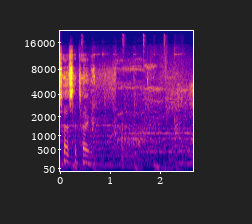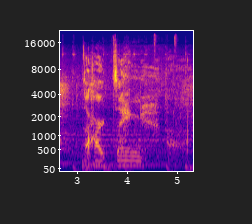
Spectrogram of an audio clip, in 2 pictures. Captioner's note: sighing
